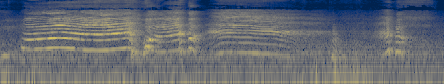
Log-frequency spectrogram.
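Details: A young child crying in long, high, wailing bursts with catches of breath between them; ordinary crying.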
